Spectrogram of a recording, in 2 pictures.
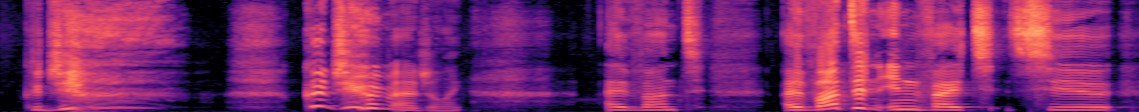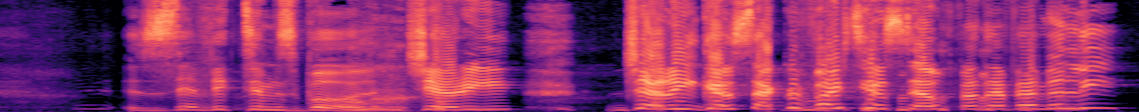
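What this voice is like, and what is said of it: Badly done put-on accent. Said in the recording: “We're going to get canceled for that accent. That was so bad.”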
